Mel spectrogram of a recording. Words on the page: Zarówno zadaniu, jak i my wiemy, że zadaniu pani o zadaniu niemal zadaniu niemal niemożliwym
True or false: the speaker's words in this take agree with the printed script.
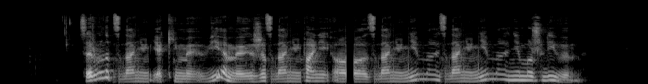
true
